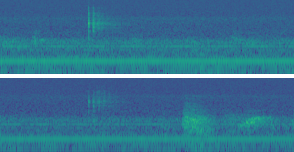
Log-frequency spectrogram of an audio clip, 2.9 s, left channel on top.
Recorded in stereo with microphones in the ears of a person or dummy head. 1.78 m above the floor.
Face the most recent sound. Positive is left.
turn(degrees=75)  # may be behind; listen again after turning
